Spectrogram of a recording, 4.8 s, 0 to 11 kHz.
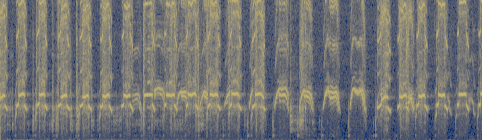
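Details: Osprey family at a nest in Finland, 31 July 2018, two chicks probably male with the adult pair as a chick interrupts them: steady fast run of piercing, slurred whistled yelps, several per second without break.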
